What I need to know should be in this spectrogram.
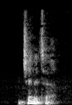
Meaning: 1. a biological parent (either male or female), or the direct cause of an offspring 2. a generator; an originator 3. The genitals
- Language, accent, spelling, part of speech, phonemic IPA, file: English, Southern England, genitor, noun, /ˈd͡ʒɛnɪtə(ɹ)/, LL-Q1860 (eng)-genitor.wav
